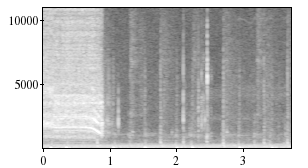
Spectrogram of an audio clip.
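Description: A compact cordless power driver whines briefly and loudly as it tightens screws on a TLR 8IGHT-X E 1:8 electric buggy chassis, then stops, followed by light clicks and small metallic handling taps.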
